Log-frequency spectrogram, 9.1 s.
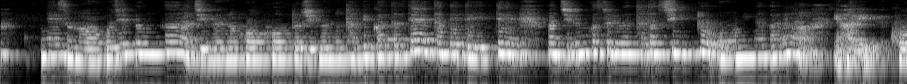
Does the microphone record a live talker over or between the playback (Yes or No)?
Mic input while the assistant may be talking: No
